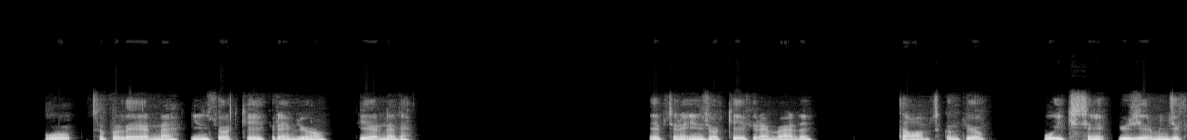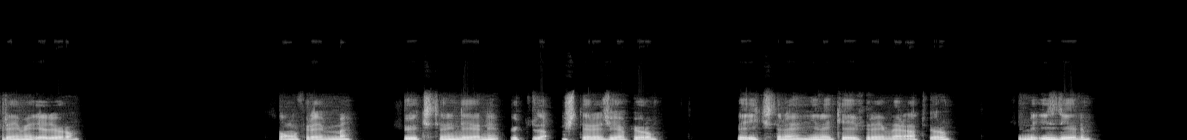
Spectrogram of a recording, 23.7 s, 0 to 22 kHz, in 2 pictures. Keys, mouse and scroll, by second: 0.1-1.5 drag, 1.9 click, 1.9 right click, 3.0-5.0 drag, 3.0 right click, 10.2-14.1 drag, 15.3-17.5 drag, 19.2 click, 19.8 click, 21.9 click, 23.3 space.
